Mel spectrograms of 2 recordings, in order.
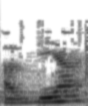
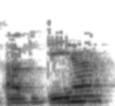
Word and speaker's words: Avdija: We got LaMelo Ball, who's been playing over in Australia, and Denny Avdija, I believe is the correct pronunciation. It's like a soft J.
